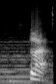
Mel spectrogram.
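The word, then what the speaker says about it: plait: And then this word ai, it has um the vowel letters ai, but it's pronounced as a. Okay. I'm platting my hair. Plat.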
